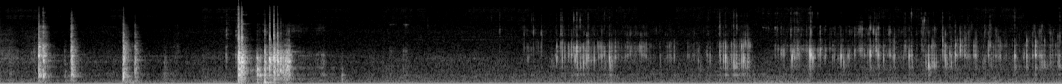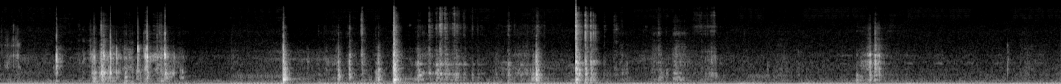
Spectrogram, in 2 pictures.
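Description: Clinks and knocks of kitchen things being handled in a small camper kitchen, and a stream of coffee being poured into a stainless steel mug for several seconds in the middle.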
